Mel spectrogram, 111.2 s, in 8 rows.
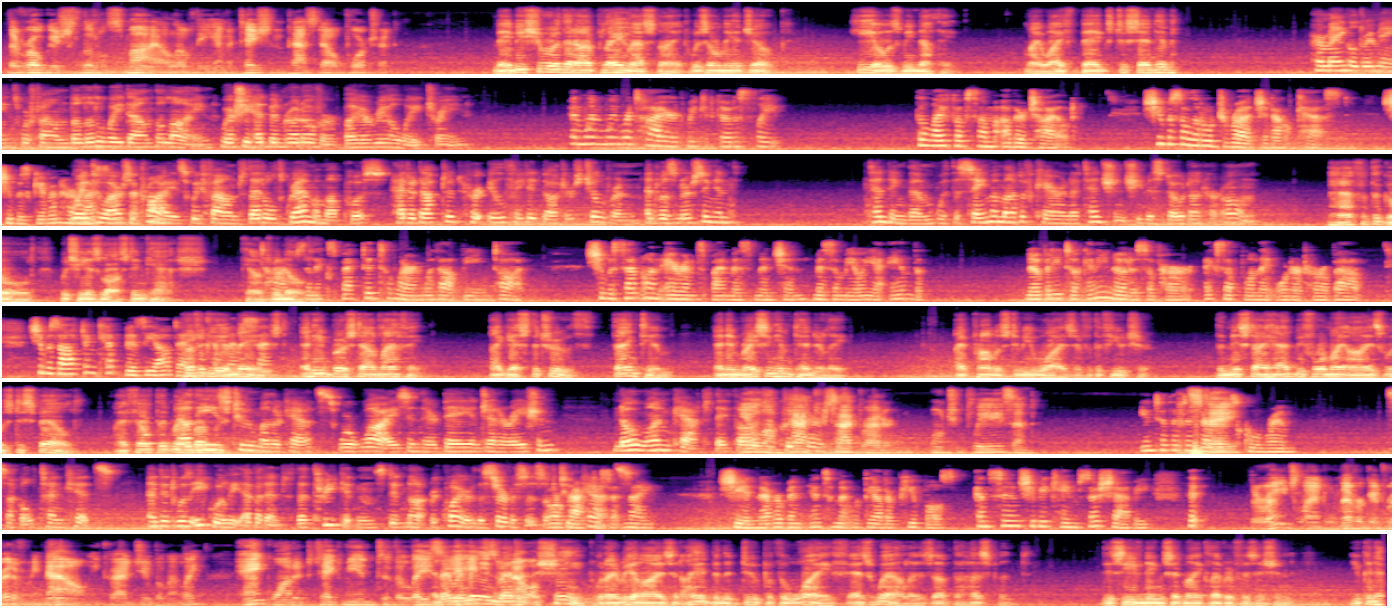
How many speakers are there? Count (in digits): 4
